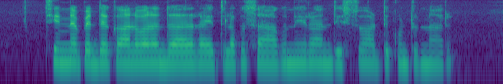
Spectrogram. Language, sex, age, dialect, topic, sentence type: Telugu, female, 25-30, Telangana, agriculture, statement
